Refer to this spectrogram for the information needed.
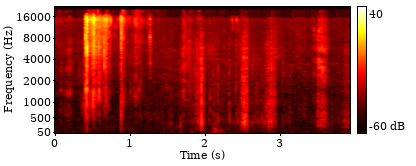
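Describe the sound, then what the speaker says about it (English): Someone bites into a cracker topped with cheese from a Russian military ration and chews it up close, with sharp crisp crunches followed by irregular softer chewing sounds. "We'll take a bite."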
